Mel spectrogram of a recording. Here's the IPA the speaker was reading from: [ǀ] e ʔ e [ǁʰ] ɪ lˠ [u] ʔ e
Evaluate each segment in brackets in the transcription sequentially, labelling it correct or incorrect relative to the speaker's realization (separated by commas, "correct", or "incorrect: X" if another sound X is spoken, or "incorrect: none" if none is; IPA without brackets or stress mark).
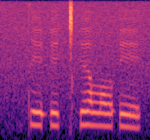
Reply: incorrect: t̪, incorrect: ǀʰ, incorrect: o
